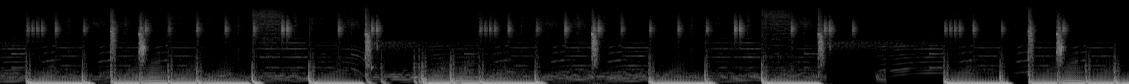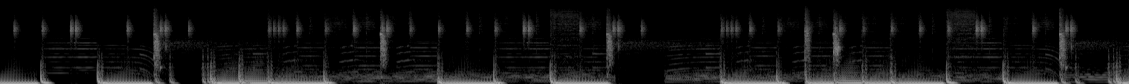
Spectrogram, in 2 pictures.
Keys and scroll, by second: 7.6 ctrl+t.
